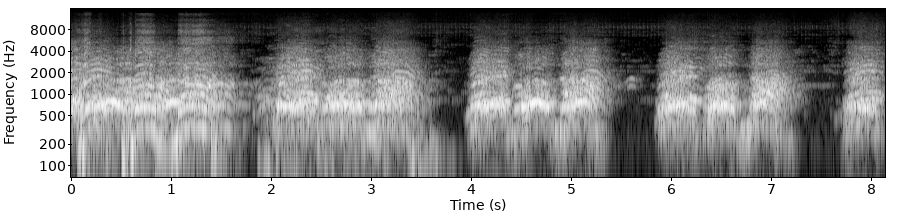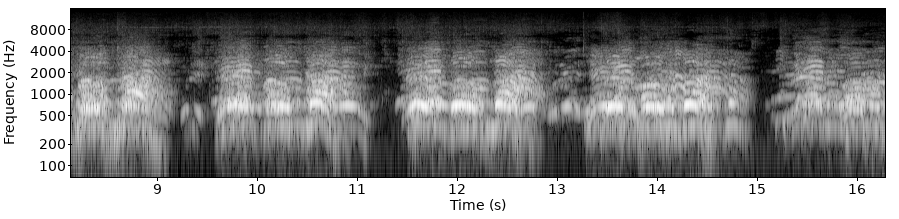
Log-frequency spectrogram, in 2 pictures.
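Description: A crowd of protesters chanting a short slogan in unison, shouted about every two seconds with brief pauses between the shouts, about eight times.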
